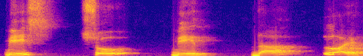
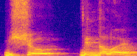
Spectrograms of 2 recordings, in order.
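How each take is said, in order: First: The word is broken into five separate chunks. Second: The word is broken into two separate chunks. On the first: "একজন বলবে বিশ, শো, বিদ, দা, লয়, কটা হলো? পাঁচটা।" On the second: "কেউ উচ্চারণ করবে বিশ্ব বিদ্যালয়, কটা হলো? দুইটা।"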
